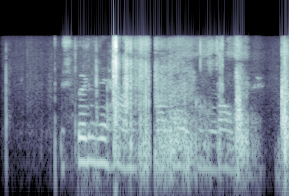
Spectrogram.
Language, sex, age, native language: Icelandic, male, 10, Icelandic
